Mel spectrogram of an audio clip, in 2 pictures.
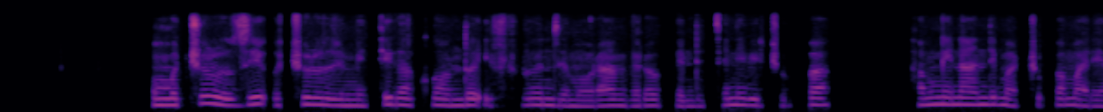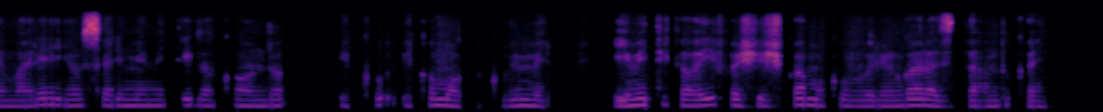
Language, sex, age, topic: Kinyarwanda, female, 25-35, health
